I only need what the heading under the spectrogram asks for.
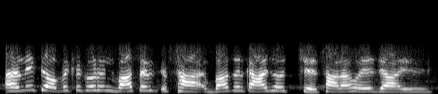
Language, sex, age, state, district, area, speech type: Bengali, female, 18-30, West Bengal, Darjeeling, rural, conversation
